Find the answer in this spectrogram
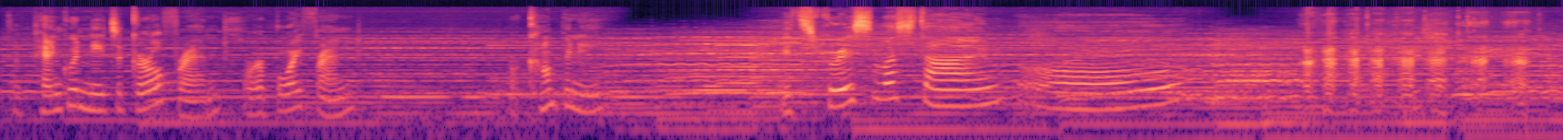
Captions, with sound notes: - The penguin needs a girlfriend or a boyfriend... or company. - It's Christmas time! (cooing) (laughing)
